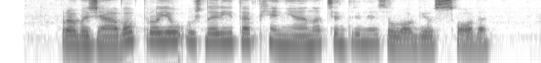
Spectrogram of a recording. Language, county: Lithuanian, Kaunas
